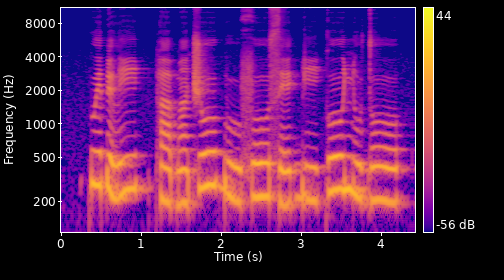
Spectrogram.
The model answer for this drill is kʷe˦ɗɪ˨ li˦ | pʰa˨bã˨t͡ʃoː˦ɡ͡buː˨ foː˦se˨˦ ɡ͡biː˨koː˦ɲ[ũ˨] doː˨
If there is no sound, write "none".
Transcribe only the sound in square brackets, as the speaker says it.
u˨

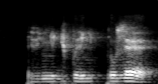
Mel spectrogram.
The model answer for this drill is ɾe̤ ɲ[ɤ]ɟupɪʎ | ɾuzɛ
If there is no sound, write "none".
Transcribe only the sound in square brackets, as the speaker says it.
ɤ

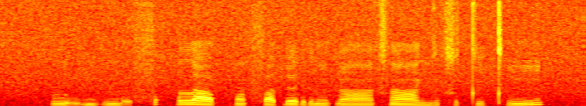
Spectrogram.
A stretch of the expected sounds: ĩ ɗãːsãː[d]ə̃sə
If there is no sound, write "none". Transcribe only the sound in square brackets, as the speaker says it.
ɡʲ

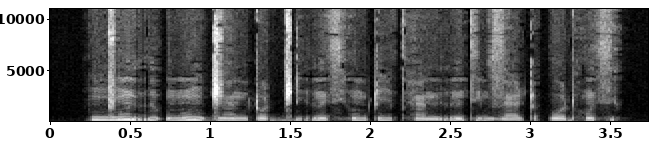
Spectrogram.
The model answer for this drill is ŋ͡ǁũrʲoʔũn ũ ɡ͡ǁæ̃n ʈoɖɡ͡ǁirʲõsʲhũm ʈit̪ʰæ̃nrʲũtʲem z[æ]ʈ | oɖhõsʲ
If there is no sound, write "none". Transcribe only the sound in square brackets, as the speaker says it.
æ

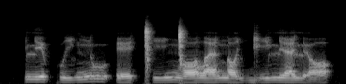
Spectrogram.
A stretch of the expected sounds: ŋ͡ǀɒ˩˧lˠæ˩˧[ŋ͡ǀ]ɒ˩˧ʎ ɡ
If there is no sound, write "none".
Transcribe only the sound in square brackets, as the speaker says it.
n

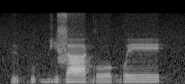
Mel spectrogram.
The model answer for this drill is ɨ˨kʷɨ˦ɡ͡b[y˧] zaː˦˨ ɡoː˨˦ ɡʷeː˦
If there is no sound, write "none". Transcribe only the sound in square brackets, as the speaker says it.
i˧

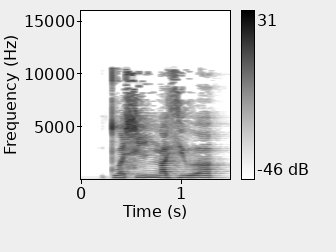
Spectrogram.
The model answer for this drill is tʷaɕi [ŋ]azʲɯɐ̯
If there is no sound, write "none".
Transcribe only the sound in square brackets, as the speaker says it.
ŋ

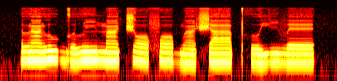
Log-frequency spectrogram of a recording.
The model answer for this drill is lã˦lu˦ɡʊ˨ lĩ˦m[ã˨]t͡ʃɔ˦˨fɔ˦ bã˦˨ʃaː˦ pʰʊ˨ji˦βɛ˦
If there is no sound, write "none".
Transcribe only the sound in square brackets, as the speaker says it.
ã˦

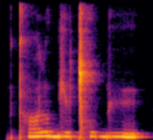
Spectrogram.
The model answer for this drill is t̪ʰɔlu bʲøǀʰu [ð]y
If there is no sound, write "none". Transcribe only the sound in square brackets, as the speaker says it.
b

